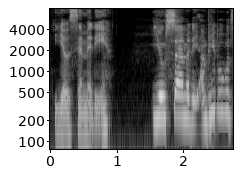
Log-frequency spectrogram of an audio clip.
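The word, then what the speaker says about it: Yosemite: whenever I read it I'd always pronounce it yo Mite yosmite yosmite it's yosmite the national park yes which is actually yosity yosity and people would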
